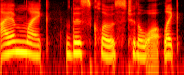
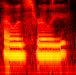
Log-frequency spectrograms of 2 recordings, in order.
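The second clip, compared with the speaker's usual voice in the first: ordinary delivery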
